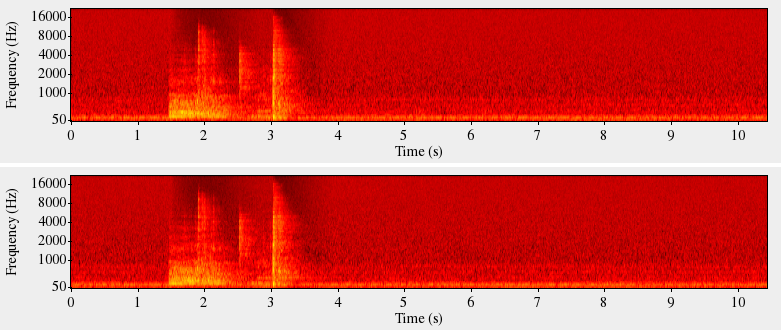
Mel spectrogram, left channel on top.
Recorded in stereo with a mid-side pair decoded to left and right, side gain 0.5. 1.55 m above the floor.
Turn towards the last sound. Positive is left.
turn(degrees=0)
